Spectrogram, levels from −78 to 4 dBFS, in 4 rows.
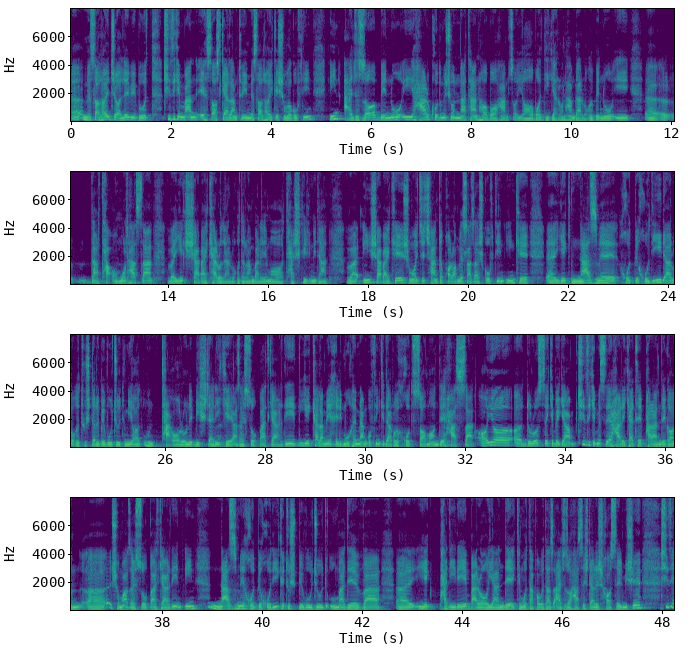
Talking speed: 155 wpm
